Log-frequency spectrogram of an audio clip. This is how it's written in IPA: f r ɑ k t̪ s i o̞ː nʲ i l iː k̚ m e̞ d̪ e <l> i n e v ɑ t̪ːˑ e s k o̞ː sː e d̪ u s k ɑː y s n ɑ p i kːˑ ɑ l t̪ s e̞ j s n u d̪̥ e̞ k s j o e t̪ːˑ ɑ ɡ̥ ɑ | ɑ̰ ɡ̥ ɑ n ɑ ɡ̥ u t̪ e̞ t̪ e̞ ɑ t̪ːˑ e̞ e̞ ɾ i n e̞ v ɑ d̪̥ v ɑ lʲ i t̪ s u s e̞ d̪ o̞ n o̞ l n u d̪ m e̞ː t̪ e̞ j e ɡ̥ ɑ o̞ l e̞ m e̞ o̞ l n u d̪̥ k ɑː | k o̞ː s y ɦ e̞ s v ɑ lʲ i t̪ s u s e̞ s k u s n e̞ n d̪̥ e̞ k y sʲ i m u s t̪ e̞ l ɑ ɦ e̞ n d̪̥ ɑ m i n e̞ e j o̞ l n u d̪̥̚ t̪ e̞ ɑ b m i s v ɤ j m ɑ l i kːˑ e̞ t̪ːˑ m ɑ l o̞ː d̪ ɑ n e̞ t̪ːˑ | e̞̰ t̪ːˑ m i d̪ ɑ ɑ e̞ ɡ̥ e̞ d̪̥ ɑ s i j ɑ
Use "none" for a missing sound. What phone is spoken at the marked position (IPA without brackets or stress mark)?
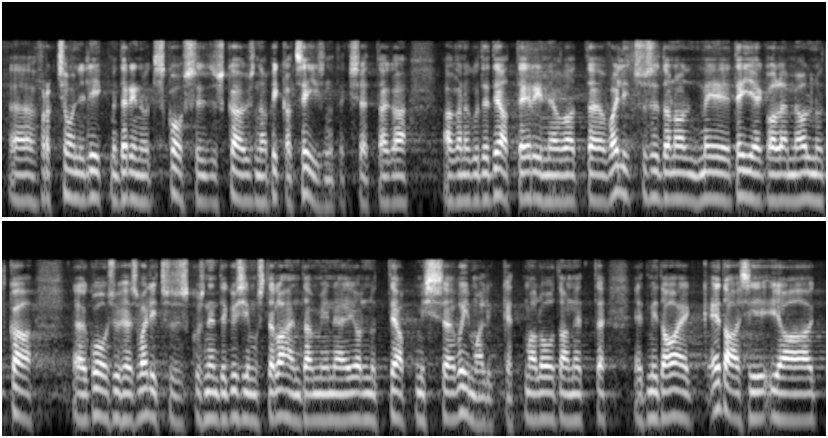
ɾ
